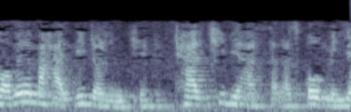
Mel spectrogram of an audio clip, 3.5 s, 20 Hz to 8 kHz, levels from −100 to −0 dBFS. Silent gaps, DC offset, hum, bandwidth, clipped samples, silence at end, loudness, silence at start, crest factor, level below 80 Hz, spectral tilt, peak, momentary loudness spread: none; under 0.1%; none; 4.9 kHz; under 0.1%; 0 s; -20 LUFS; 0 s; 16 dB; -44 dBFS; -12 dB/octave; -2 dBFS; 9 LU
